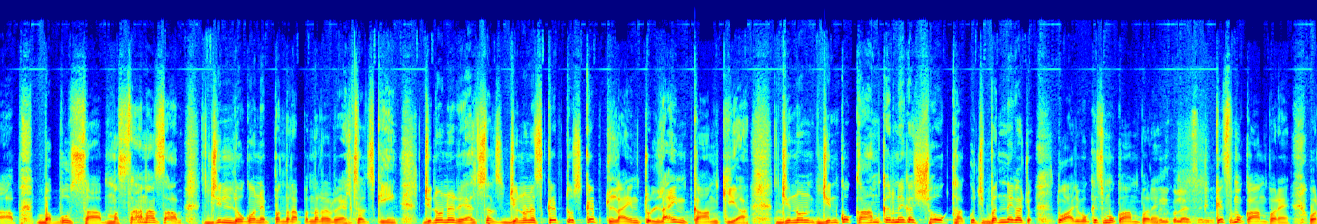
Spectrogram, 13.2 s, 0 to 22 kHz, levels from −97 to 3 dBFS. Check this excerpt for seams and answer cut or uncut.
uncut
